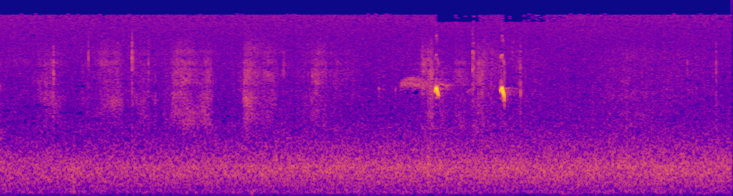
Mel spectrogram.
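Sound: bird calling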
